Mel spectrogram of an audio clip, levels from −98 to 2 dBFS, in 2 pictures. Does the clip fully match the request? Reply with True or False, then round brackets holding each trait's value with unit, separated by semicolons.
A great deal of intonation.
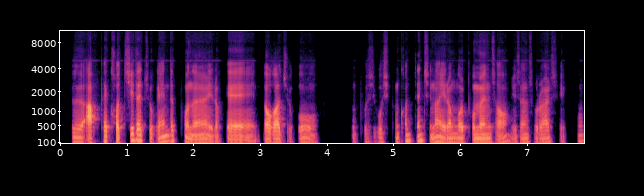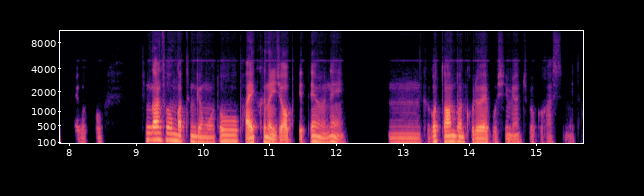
False (4.6 semitones)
